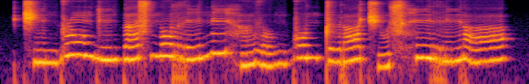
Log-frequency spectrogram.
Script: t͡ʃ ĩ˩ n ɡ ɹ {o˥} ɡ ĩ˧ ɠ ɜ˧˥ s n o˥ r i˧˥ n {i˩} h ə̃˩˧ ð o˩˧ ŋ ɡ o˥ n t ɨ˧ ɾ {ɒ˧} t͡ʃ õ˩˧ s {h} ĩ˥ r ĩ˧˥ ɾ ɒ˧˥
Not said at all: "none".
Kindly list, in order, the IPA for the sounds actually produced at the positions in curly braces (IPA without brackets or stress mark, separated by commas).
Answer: õ˥, i˥, ɒ˧˥, h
